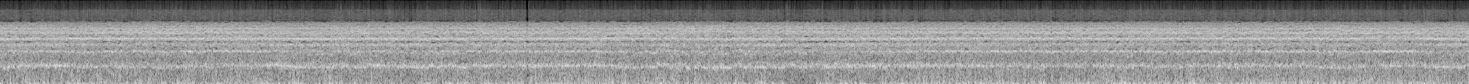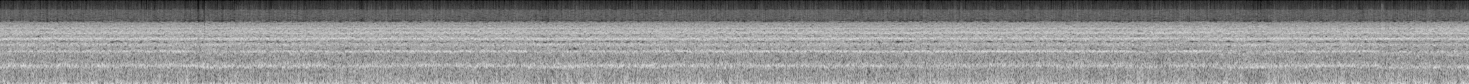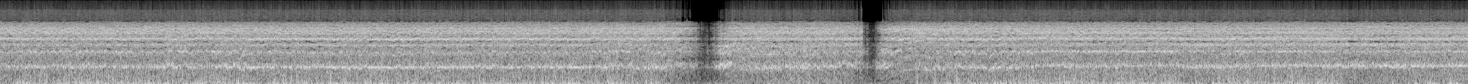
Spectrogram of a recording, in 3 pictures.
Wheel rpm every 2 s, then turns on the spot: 220, 230, 230, 220, 230, 230, 230, 220, 230, 230, 230, 230, 230, 230, 220, 200, 200, 200, 130, 170, 230, 230.
none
